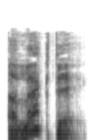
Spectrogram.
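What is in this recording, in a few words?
"alackaday", British English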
